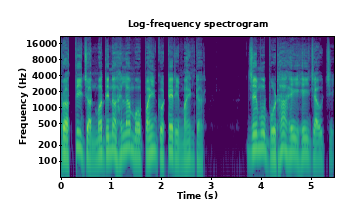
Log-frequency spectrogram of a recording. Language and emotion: Odia, sad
